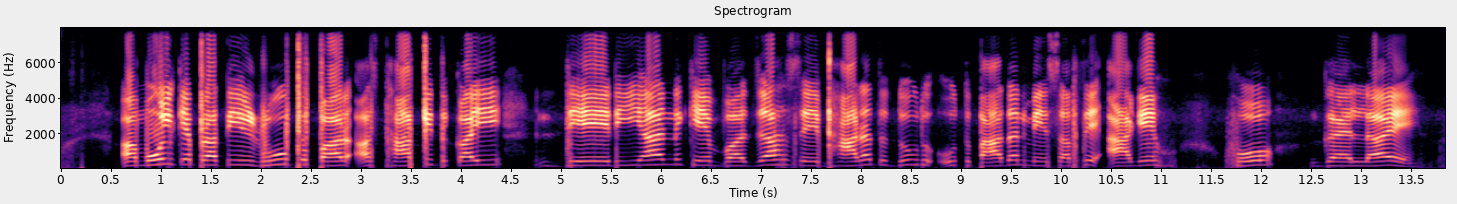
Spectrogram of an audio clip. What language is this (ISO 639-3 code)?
mag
